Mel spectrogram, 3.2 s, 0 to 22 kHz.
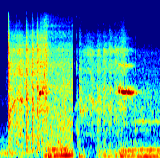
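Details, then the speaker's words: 2008 Chevy Equinox 3.4 V6: engine cranks and catches with a brief high chirp from the accessory belt drive; belt change didn't fix it, later thought possibly due to failing harmonic balancer. "we had a chirp on startup so every time you start the car you'd hear a chirp from the accessory system"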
